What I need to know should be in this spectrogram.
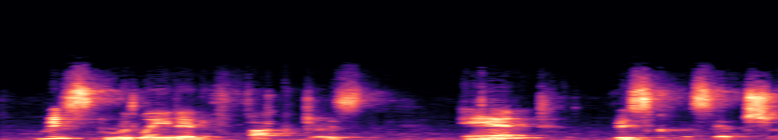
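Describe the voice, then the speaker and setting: A woman's high voice at a very slow pace, with very wide pitch swings and audible room echo. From Japan. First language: Japanese. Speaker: food safety expert. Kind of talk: keynote lecture. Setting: video call. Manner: halting.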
